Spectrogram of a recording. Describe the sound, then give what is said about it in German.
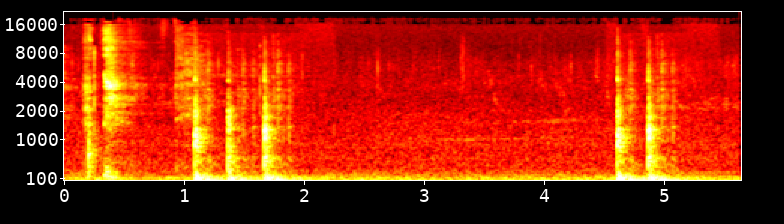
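Knocking on a door: sharp, loud knocks in three short bursts separated by pauses over a low, steady background hum, with no one talking. “Ich klopfe jetzt.”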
